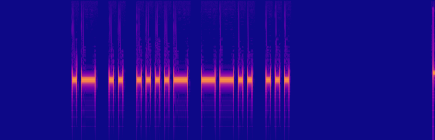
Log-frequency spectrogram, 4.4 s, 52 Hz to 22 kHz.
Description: Morse code, heard as a keyed tone, about 25 wpm, 700 Hz. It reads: AI4ZS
